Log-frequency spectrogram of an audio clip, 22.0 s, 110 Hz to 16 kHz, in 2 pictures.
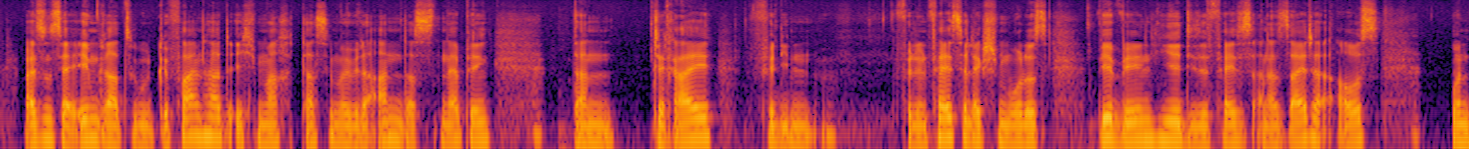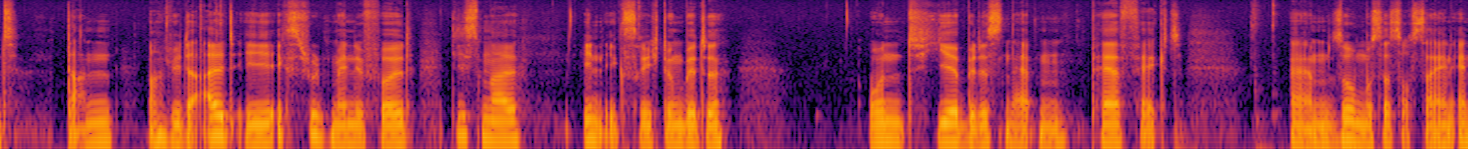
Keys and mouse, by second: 2.6 click, 3.0 middle click, 4.9 3, 5.6 middle click, 6.5 middle click, 8.7 shift+click, 9.1 middle click, 12.5 alt+e, 15.6 x, 18.4 click, 18.7-19.1 middle drag, 20.4 Return.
